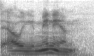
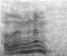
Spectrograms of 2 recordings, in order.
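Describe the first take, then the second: First: It is said with five syllables, British style. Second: It is said with four syllables, American style. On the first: "Over here it's aluminium" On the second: "In the U S you'll pronounce that aluminum"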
